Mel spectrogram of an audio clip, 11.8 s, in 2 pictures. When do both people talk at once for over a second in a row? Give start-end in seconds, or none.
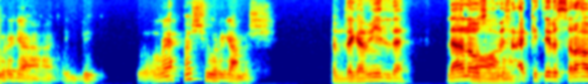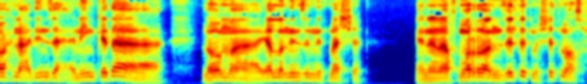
none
